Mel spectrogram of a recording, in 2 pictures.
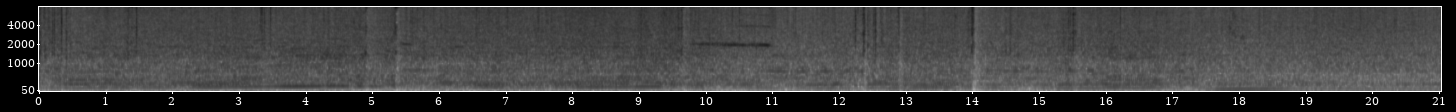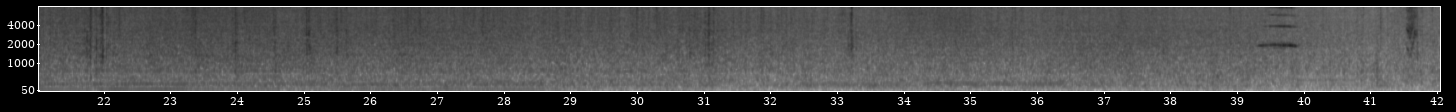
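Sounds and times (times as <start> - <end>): car engine running: 0.0 - 33.6
tyre noise on wet road: 0.0 - 42.0.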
